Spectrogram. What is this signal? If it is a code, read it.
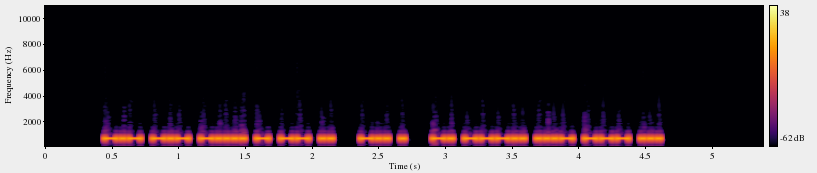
Morse code, heard as a keyed tone, about 37 wpm, 700 Hz. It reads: KK6TMI DE N8VOS
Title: USA Callsign DE Callsign 40wpm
